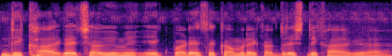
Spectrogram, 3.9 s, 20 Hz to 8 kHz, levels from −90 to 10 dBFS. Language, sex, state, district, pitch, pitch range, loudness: Hindi, male, Jharkhand, Garhwa, 145 Hz, 135-170 Hz, -15 LUFS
